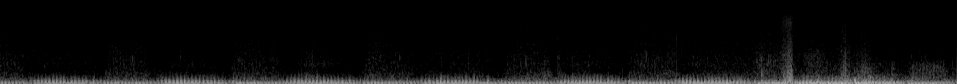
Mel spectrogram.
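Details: Cat purring in a continuous low buzz, rising and falling gently with breathing, interrupted near the end by a sharp click and brief rustling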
